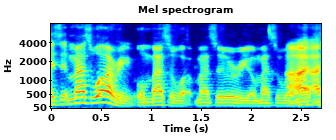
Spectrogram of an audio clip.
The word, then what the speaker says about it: Mazraoui: Is it Mazwari or Mazuri or Mazwari? I think it's Mazraoui.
